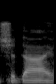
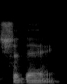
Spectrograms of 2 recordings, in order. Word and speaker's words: Shaddai: shade is i mean they pronounce it shaddai we pronounce it shade from the almighty therefore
